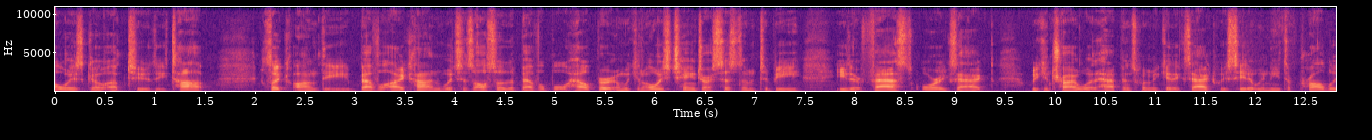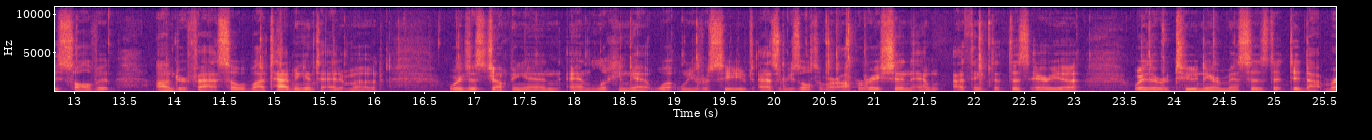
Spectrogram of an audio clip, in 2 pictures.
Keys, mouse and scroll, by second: 5.8 click, 5.9 click, 9.0 click, 12.6-14.0 middle drag, 14.2-14.6 scroll up 1, 15.3 1, 15.6 click, 16.1 g, 16.4 right click, 17.5 click, 19.0 click, 19.2 g, 19.6 right click, 19.9-20.4 scroll up 2, 20.2 shift+middle click, 20.6 alt+z, 21.1 shift+click, 22.0 m, 23.0 click, 23.5 scroll down 1, 24.0 scroll down 1, 24.3 Tab, 24.6-25.6 middle drag.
